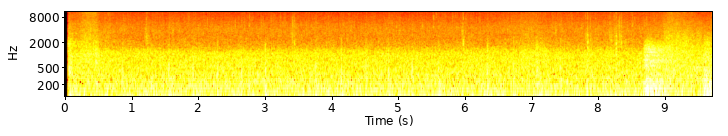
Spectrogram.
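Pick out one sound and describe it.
Footsteps run steadily over stone.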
